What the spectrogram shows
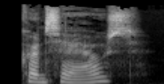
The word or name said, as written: konserves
